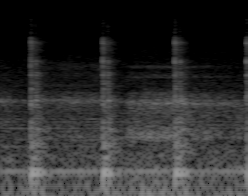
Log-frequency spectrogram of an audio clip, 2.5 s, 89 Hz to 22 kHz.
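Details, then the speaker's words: Chinese diesel air heater just started in a freezing garage during a polar vortex: fuel dosing pump just kicked on, sharp even ticks about every 0.7 seconds (~80 per minute) over faint hum; normal. "fuel pump just kicked on we're gonna let this thing run until the fuel's gone and then i'll show you what time it is and what temperature we got"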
